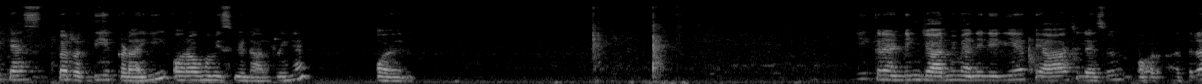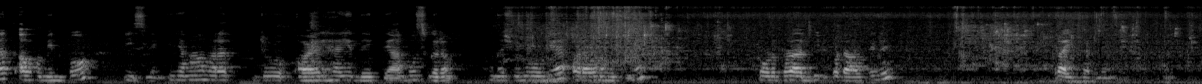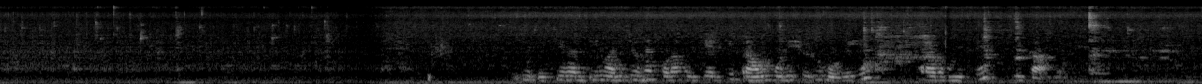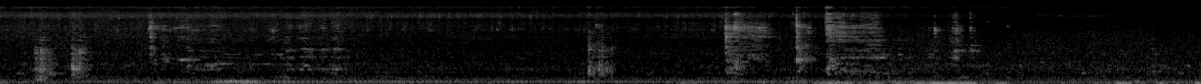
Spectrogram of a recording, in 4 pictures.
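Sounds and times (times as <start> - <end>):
food deep-frying in oil: 16.9 - 48.0.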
